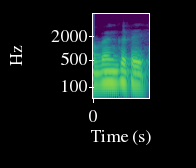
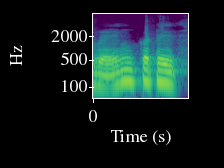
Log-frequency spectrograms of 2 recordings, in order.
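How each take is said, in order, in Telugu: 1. 'e' అచ్చు హ్రస్వం. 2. 'e' అచ్చు దీర్ఘం. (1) "అని అనకూడదు" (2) "ఇక్కడ వెంకటేశ అని అనాలి"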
